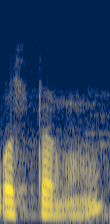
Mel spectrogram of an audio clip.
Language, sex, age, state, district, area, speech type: Telugu, female, 45-60, Andhra Pradesh, Chittoor, rural, spontaneous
